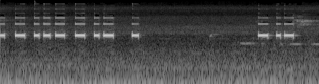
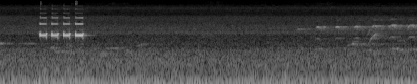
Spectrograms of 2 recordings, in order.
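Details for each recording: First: Minelab Pro-Find pinpointer passed over small metal pieces: bursts of sharp high beeps about three per second; detector responding normally. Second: Minelab Pro-Find pinpointer on maximum sensitivity testing a pin tip: quick string of high, sharp beeps then single chirps seconds apart; detects the tiny target only when right next to it.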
